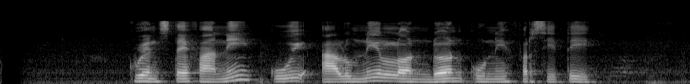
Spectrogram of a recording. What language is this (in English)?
Javanese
